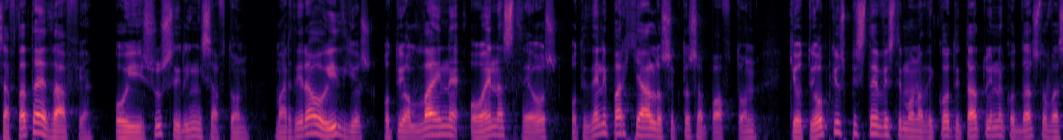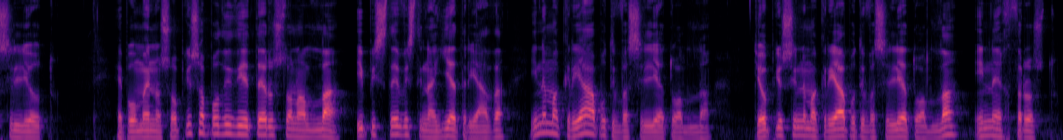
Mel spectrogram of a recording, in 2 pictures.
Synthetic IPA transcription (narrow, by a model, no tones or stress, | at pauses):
sɐft̪ɐt̪ɐe̞ðɐfiɐ | o̞iːsusiɾiɲiseɐft̪o̞n | mɐɾt̪iɾɐo̞iðʝo̞so̞t̪io̞ɐlːɐine̞o̞e̞nɐsθe̞o̞so̞t̪iðe̞nipɐɾçiɐlo̞se̞k̚t̪o̞sɐpo̞ɐft̪o̞n | ce̞o̞t̪io̞pço̞spist̪e̞vist̪imo̞nɐðiko̞t̪it̪ɐt̪uine̞ko̞nd̪ɐst̪o̞vɐsilio̞t̪u̥ | e̞po̞me̞no̞so̞pço̞sɐpo̞ðiiðie̞t̪e̞ɾo̞st̪o̞nɐlːɐipist̪e̞vist̪inɐʝiɐt̪ɾiɐðɐ | ine̞mɐkɾiɐːpo̞t̪ivɐsiʎiɐt̪uɐlːɐ | ceo̞pço̞sine̞mɐkɾiɐːpo̞t̪ivɐsiliɐt̪uɐlːɐine̞ːxθɾo̞st̪u̥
